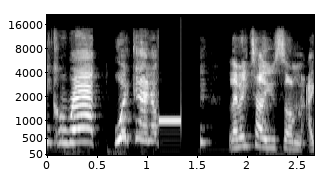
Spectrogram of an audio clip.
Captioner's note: beep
